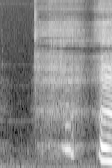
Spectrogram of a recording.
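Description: Quiet pause in a man's close-miked voice recording: a click about two-thirds of a second in brings up a steady hiss, and shortly before the end he makes a brief, soft, low vocal sound, a short hum or breath.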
